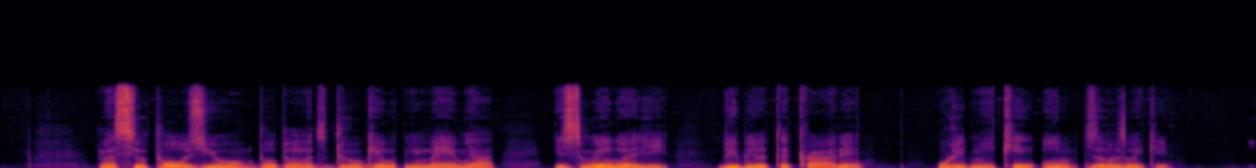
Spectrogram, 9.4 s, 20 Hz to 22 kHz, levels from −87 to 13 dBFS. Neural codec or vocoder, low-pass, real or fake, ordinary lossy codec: codec, 24 kHz, 0.9 kbps, WavTokenizer, medium music audio release; 10.8 kHz; fake; none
